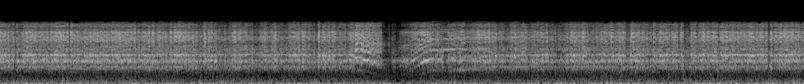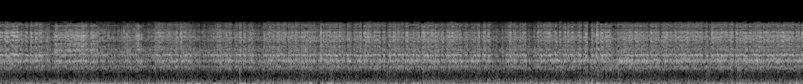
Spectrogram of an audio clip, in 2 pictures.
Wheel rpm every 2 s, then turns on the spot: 200, 170, 160, 200, 200, 200, 200, 200.
none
